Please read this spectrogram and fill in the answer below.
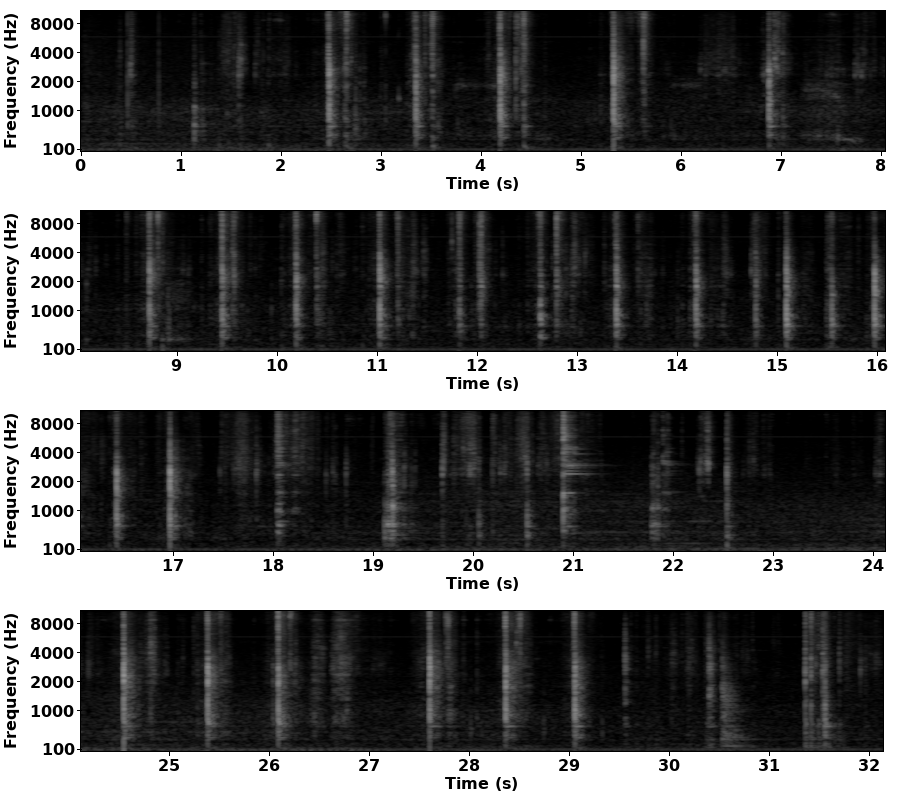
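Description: Kitchen knife dicing hard coconut meat on a plastic cutting board: irregular sharp knocks of the blade striking the board, one to three a second with a few short pauses.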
